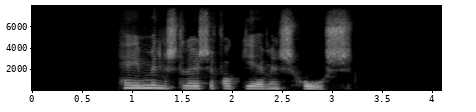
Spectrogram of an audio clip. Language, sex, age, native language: Icelandic, female, 40-49, Icelandic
